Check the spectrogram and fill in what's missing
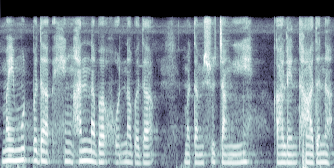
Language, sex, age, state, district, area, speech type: Manipuri, female, 18-30, Manipur, Chandel, rural, spontaneous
